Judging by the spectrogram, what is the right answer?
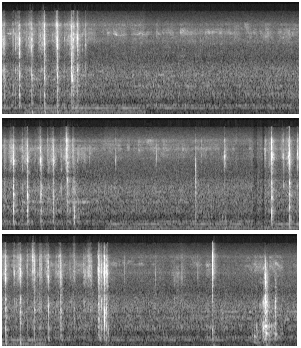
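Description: Playing cards are shuffled in a quiet room during a card reading, with soft riffling bursts coming in several clusters between stretches of faint background hum.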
